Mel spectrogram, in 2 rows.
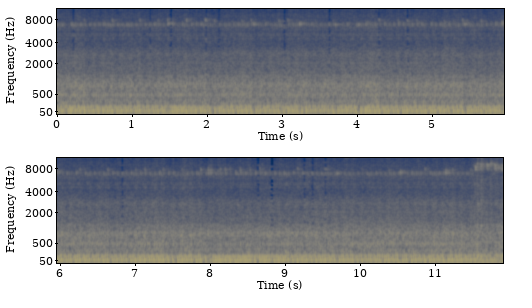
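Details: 1967 VW Beetle 1500cc, warmed-up idle after carburetor reinstalled with new base gasket (second repair); even, steady putter about four beats a second, no stumble or hunting; healthy idle, slightly fast.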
